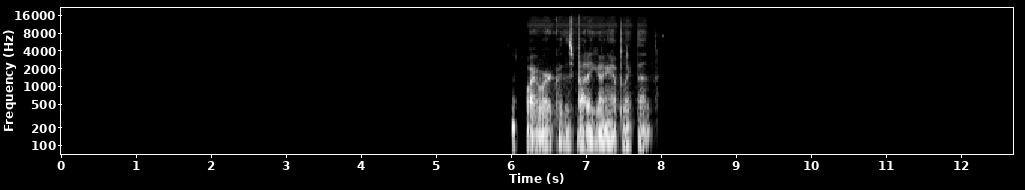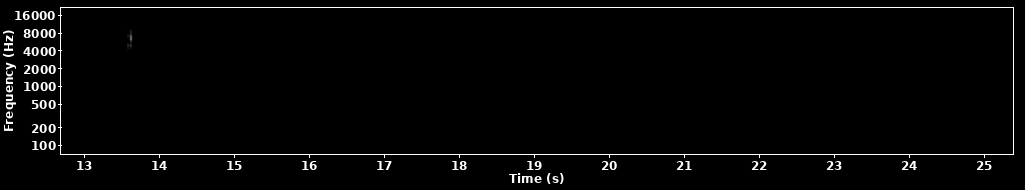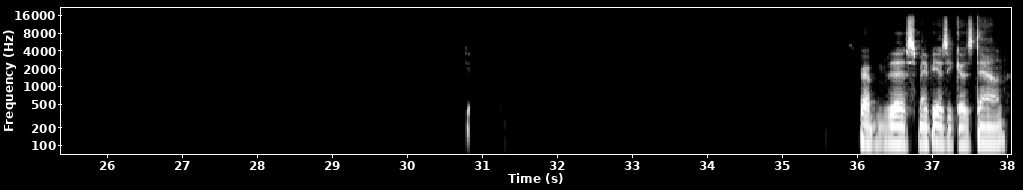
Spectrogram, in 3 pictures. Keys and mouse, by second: 0.9-13.4 drag, 13.8 click, 15.2 g, 16.9-21.9 drag, 26.6 a, 26.9 b, 27.7 g, 30.5 click, 31.4 space, 32.5 space, 33.2-35.5 drag, 37.4 click.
